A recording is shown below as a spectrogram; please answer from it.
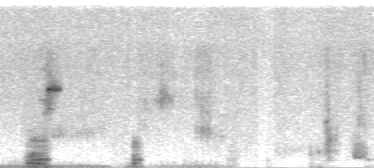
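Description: Near silence: faint room tone over the call line, broken by two brief faint sounds, one just after the start and one just under a second in.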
